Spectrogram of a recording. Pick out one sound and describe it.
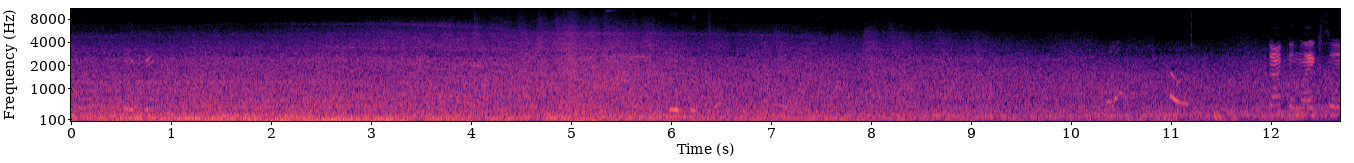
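A steady low roar echoes through a long tunnel.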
